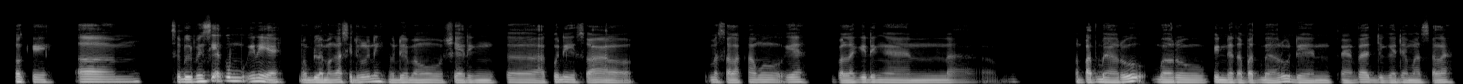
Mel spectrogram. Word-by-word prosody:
Oke, 110 -2 +1 0.3
mmm, 120 +1 +1 0.3
sebelumnya 115 +4 +6
sih - - +3
aku 170 - +2 0.2
ini 145 -5 +6
ya 105 - +3 0.2
mau 100 - +1
bilang 100 -1 +4
makasih 105 0 -1
dulu 115 +4 +1
nih 135 -1 +2
udah 100 0 +1
mau 100 0 +1 0.2
sharing 100 -1 0
ke 105 -1 -5 0.3
aku 95 +3 -4
nih 110 0 +1
soal, 100 -2 -3 0.7
masalah 100 -2 -1
kamu 105 +1 -2
ya 110 -1 -1 0.2
apalagi 105 0 0
dengan, 100 -2 0 0.4
mmm, 100 - -15 0.6
tempat 105 +3 0
baru 110 +8 +3
baru 105 -2 0
pindah 105 -1 +2
tempat 100 0 -1
baru 105 +6 +1
dan 95 -1 -1
ternyata 100 +2 -2
juga 100 0 -2
ada 100 0 -2
masalah, 100 +1 -2
105 Hz, 150 wpm, -25 LUFS, 100-110 Hz, 0.7 s, sebelumnya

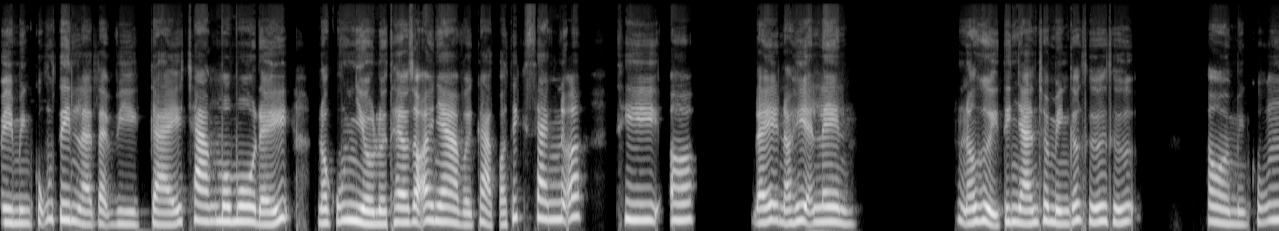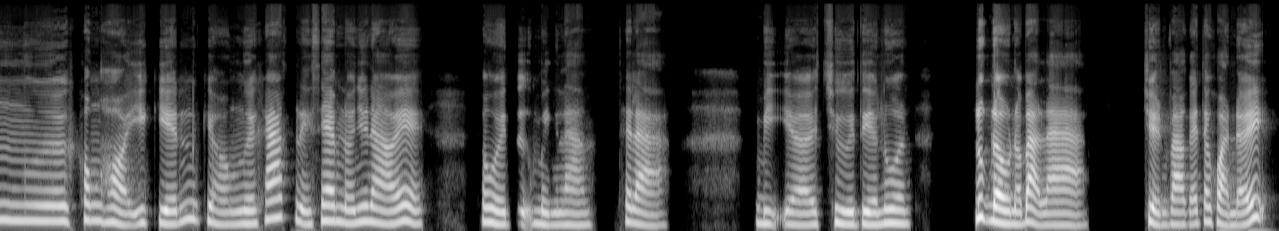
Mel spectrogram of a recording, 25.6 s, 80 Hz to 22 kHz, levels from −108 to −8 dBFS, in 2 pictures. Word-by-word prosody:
vì 235 -1 +1
mình 225 0 -2
cũng 290 +6 -6
tin 275 -2 +1
là 205 -3 -2
tại 210 -2 -4
vì 210 0 -5
cái 205 0 -1
trang 260 -2 +2
MoMo 255 -1 +4
đấy 220 +10 +1 0.3
nó 225 -1 0
cũng 270 +4 +2
nhiều 225 -5 +6
lượt 210 0 +1
theo 240 +2 +1
dõi 255 +2 +2
nha, 250 -3 +3
với 195 -2 -5
cả 215 -1 -3
có 200 - -4
tick 315 +7 -6
xanh 290 -2 +1
nữa, 310 +4 0 0.4
thì, 275 -2 0
ờ, 275 +1 -1 0.6
đấy, 250 +3 +1
nó 225 -3 -3
hiện 245 -1 +1
lên. 240 -4 +1 1.0
Nó 235 -2 0
gửi 230 -8 +3
tin 245 0 -1
nhắn 225 0 +1
cho 265 +2 0
mình 220 -3 +1
các 270 +3 -2
thứ, 245 -1 +1
các 260 0 0
thứ, 245 +1 -1 0.7
xong 255 -2 -1
rồi 220 -2 -2
mình 210 -1 -6
cũng, 240 +2 -10 0.5
ơ, 260 -1 +1
không 270 -2 -1
hỏi 235 -5 0
ý 210 +5 -2
kiến, 230 +6 0
kiểu, 225 -7 -4
người 215 +1 -1
khác 305 +5 +2
để 230 -7 -1
xem 260 +2 +2
nó 225 - 0
như 250 +3 +1
nào 225 -4 +1
ấy, 240 -1 +1 0.6
xong 245 -1 +2
rồi 210 -3 +2
tự - - -5
mình 205 -3 -2
làm, 200 0 -4 0.3
thế 245 - +1
là 195 -4 -2 0.9
bị, 220 -3 -3
à, 195 -1 -1
trừ 215 -1 +2
tiền 205 -2 +3
luôn. 225 -1 +2 0.6
Lúc 315 -2 +5
đầu 230 -4 +9
nó 205 - +1
bảo 235 -6 +5
là 195 -1 -1 0.6
chuyển 210 -7 +2
vào 205 -1 0
cái 205 +1 -3
tài 250 +2 -1
khoản 200 -5 +1
đấy 245 +12 +3
230 Hz, 190 wpm, -25 LUFS, 210-260 Hz, 1.0 s, đầu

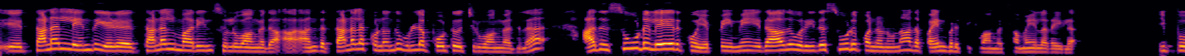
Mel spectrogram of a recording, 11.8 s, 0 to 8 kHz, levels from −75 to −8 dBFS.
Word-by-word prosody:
எ - - +1 0.2
தணல்லேருந்து 245 -1 +3
எடு 185 0 +3 0.3
தணல் 250 +7 +3
மாரின்னு 200 0 0
சொல்லுவாங்க 175 -3 -1
அத. 155 - -1 0.3
அந்த 180 +1 -3
தணல 250 +8 +3
கொண்டு 205 -2 -3
வந்து 255 0 -5
உள்ள 225 +1 0
போட்டு 200 +1 0
வச்சுருவாங்க 160 -4 -5
அதில. - - -7 0.6
அது 245 +4 +1 0.2
சூடுலேயே 280 -3 +5
இருக்கும் 195 -9 -2
எப்பயுமே. 185 +2 -4
ஏதாவது 200 +4 +5
ஒரு 200 - 0
இத 230 +3 +2
சூடு 255 0 -1
பண்ணணுன்னா 180 +1 -3
அத 190 - -2
பயன்படுத்திக்குவாங்க 165 -6 -4
சமையல் 150 0 -4
அறையில. 135 -2 -7 1.0
இப்போ 195 +1 -2
195 Hz, 145 wpm, -24 LUFS, 175-230 Hz, 1.0 s, சூடுலேயே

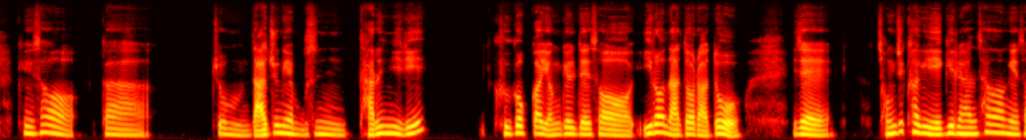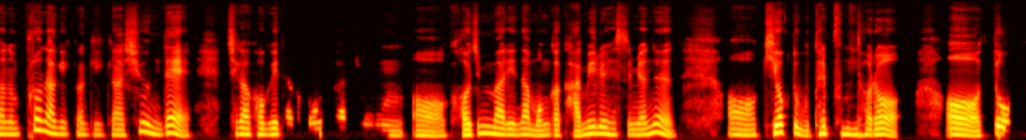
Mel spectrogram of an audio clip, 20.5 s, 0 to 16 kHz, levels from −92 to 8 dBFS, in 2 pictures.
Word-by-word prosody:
그래서 185 -6 -2 0.2
그러니까 140 -3 -4 0.7
좀 140 -5 -5
나중에 180 +8 +3
무슨 145 -1 -5
다른 180 +7 +1
일이 185 - +1 0.7
그것과 180 -2 +1
연결돼서 150 -3 +1
일어나더라도 155 - +3 0.5
이제 140 -5 +2 0.5
정직하게 200 +2 +1
얘기를 175 +4 +2
한 170 0 +1
상황에서는 170 -5 -1
풀어나가기가 155 - -2
쉬운데 190 - 0 0.3
제가 165 -1 -1
거기에다가 150 0 -3
뭔가 155 +2 -6 0.3
좀 - - -39 0.5
어 125 -3 -1
거짓말이나 150 +1 +1
뭔가 135 0 -1
가미를 170 +9 0
했으면은 150 +6 -1 0.5
어 140 -2 -1
기억도 200 +3 +5
못할 160 +7 +1
뿐더러 150 - +1 0.5
어 140 -6 +6
또 175 -3 +5
155 Hz, 265 characters per minute, -20 LUFS, 140-180 Hz, 0.7 s, 어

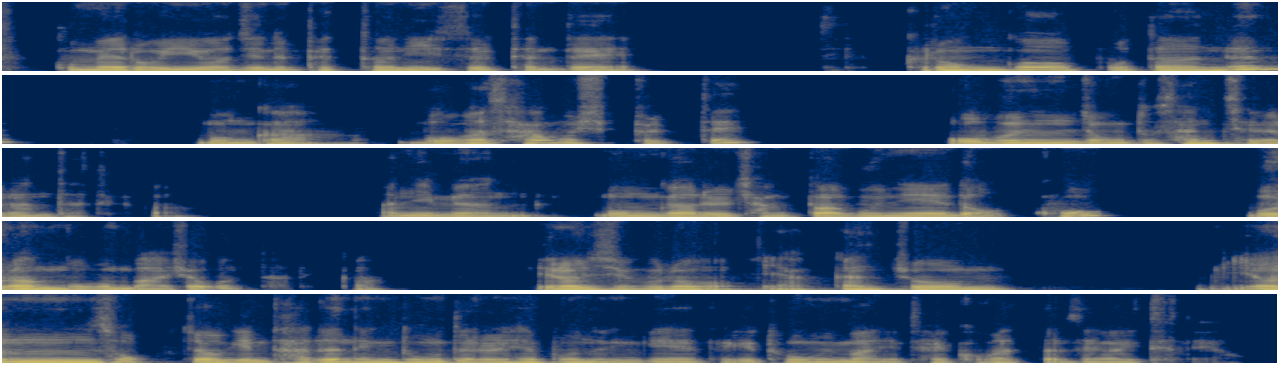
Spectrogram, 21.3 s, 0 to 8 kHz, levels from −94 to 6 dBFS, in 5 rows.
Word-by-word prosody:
구매로 115 0 +3
이어지는 100 +1 0
패턴이 130 0 -1
있을 95 0 -3
텐데. 95 +2 -3 0.9
그런 140 +3 +4
것보다는 150 - +2 0.6
뭔가 100 0 -3 0.2
뭐가 105 +1 -1
사고 160 +10 -2
싶을 140 -9 -10
때 175 +5 -2 0.7
5 100 - +3
분 110 +1 +2
정도 100 +1 -2
산책을 130 -3 -1
한다든가. 100 +6 -10 0.6
아니면 95 -1 -1 0.2
뭔가를 100 0 +1
장바구니에 105 +1 +1
넣고 155 - -2 0.5
물 100 +3 +3
1 125 -1 +8
모금 105 -3 0
마셔 85 +4 -2
본다든가. 105 +5 -13 0.5
이런 120 +1 +6
식으로 120 +5 0
약간 135 -1 -1
좀 125 -2 +1 0.8
'연속적인 130 - +4
다른 110 -2 +2
행동들을 125 -4 +2
해 135 - +3
보는 130 -8 -1
게 95 0 -2
되게 100 +1 -6
도움이 105 +2 -2
많이 90 -2 -1
될 95 - -8
것 115 - -14
같다.'는 105 -4 -4
생각이 110 0 -4
드네요. - - -23
110 Hz, 285 characters per minute, -23 LUFS, 100-130 Hz, 0.9 s, 1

